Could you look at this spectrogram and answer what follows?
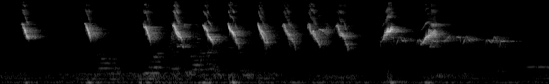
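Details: Long-tailed shrike giving a series of about eleven sharp, harsh, downslurred high notes, spaced evenly at first, then ending in a buzzy chatter. The background is quiet.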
